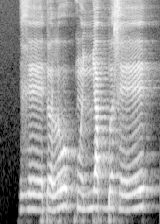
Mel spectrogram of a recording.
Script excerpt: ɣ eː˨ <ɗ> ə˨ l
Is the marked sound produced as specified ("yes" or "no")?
yes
